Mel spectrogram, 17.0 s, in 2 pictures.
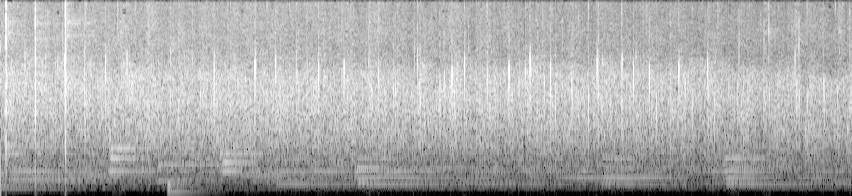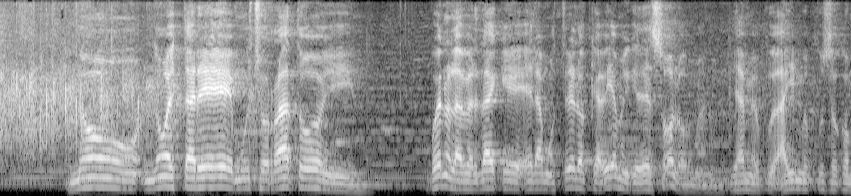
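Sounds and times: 
audience applause: 0.0s - 11.3s
soft sustained musical tones: 0.0s - 17.0s
speech: 9.2s - 12.2s, 12.8s - 17.0s.

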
